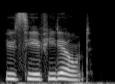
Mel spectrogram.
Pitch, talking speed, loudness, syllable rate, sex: 235 Hz, 260 wpm, -16 LUFS, 5.7 syllables/s, female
